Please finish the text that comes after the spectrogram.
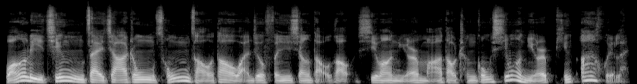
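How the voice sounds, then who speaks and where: A man telling a story in a lively, chatty way, with asides and rhetorical questions to the listener. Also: deep voice, normal speed, no echo, clean studio sound. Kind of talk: storytelling narration.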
